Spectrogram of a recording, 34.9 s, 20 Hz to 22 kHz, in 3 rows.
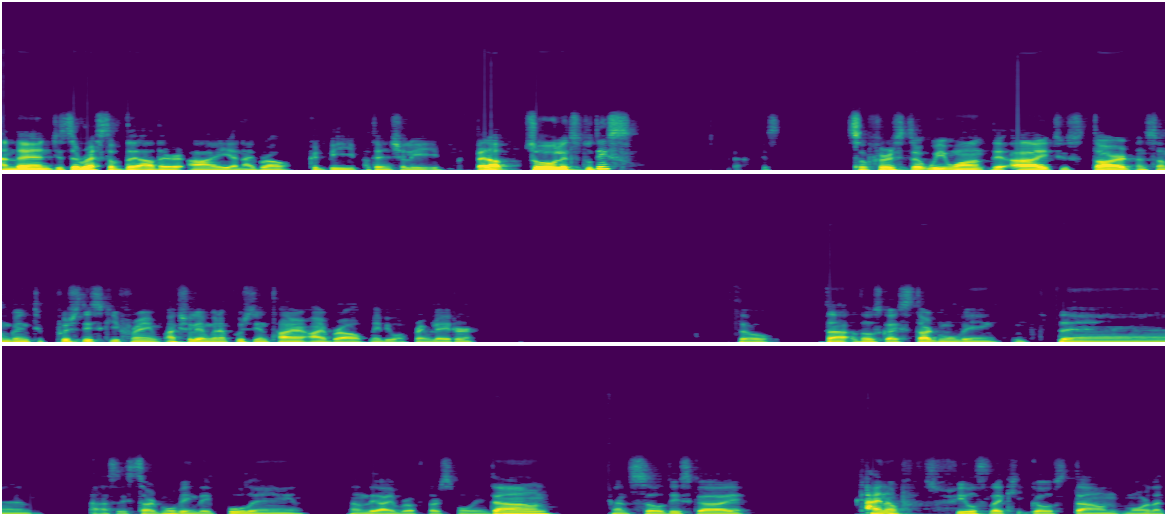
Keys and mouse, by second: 0.3-4.4 drag, 4.4 alt+shift+z, 5.2 space, 6.0 click, 6.7-8.1 drag, 8.1 alt+shift+z, 8.7-12.3 drag, 12.3 g, 13.8 alt+shift+z, 14.7 click, 16.9 a, 17.7 g, 18.6-19.5 drag, 19.5 alt+shift+z, 20.0-23.0 drag, 26.1-28.4 drag, 28.4 alt+shift+z, 29.0 click, 29.9-34.4 drag.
